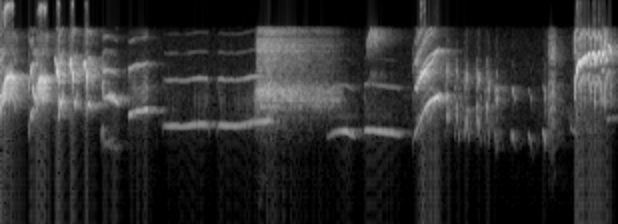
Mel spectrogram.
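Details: Medan-type white-rumped shama singing tembakan: chattering start, then long thin steady whistles and a soft falling note, ending with sharp rising whistled bursts.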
